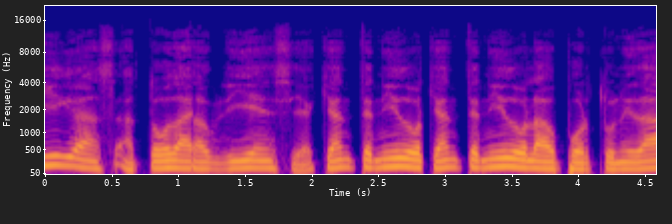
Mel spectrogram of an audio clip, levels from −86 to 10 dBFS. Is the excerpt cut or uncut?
cut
